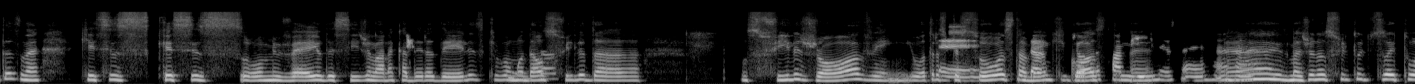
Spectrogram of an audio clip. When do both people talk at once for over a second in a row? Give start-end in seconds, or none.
9.4-11.6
